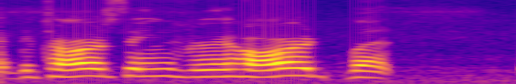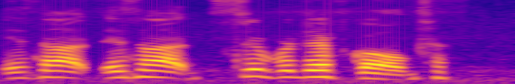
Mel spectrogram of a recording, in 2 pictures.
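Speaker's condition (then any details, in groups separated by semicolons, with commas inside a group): Severe traumatic brain injury; severe, traumatic cause; in recovery, takes amantadine daily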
